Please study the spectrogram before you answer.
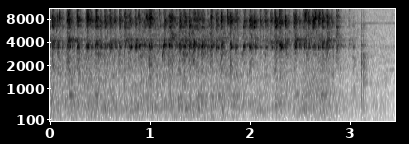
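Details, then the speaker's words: Holden VK Commodore Berlina barn find, first run in 12 years after injector and fuel work: a loud, uneven metallic rattle from underneath and a high hiss, with fuel splashing. Rattle source unknown. "all I can see is that fuel splashing all over something was rattling like crazy down here too but it does work first run in 12 years yeah that easy"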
